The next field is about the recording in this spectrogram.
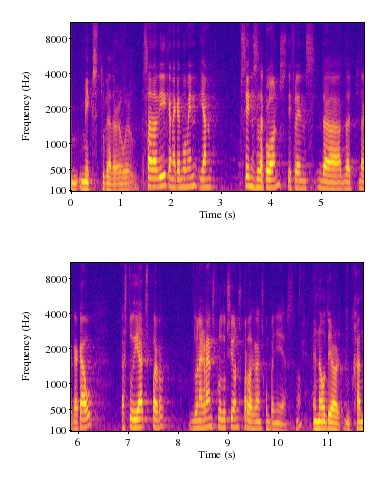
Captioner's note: non-english speech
